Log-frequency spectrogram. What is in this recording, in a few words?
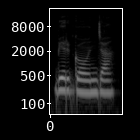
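"birgòngia", female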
